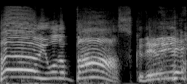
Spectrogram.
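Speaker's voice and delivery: mock booming, very high, loud, gregarious mother-hen voice. Describing a type of shop assistant, speaker imitates her: loud mother-hen voice. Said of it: "she speaks like this in such a loud voice".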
